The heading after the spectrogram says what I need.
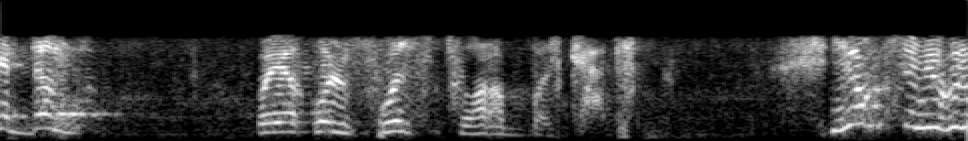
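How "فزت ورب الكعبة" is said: slow, soft dying vow; hushed triumph. Acted. Stabbed companion swears he has won, soft and slow. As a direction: let it fall quiet and slow like a last breath.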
